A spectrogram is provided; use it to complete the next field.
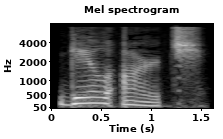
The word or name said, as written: gill arch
